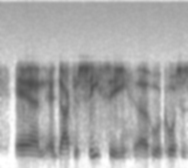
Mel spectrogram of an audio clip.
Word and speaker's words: Ceci: Stephen Cece, that's spelled CECI, but pronounced like Whitney Houston's mother, Cece. And and Dr. Cece, uh, who of course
